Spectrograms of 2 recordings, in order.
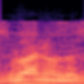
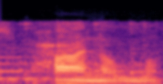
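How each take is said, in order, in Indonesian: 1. Diucapkan sangat cepat. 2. Diucapkan pelan dan dinikmati. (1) "coba aja lu ngebut bacanya"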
